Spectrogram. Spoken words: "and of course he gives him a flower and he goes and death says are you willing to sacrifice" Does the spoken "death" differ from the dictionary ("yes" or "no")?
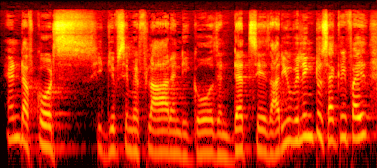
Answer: yes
